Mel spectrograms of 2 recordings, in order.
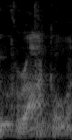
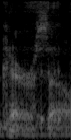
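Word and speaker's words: Curaçao: But I always thought it was Blue Curaco when I was a kid. Should be Blue Curacao.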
